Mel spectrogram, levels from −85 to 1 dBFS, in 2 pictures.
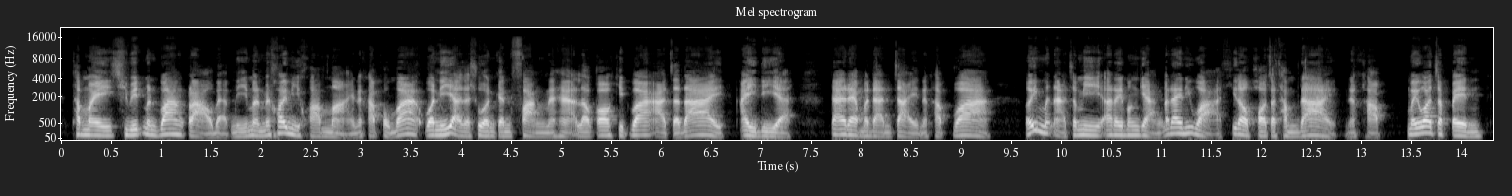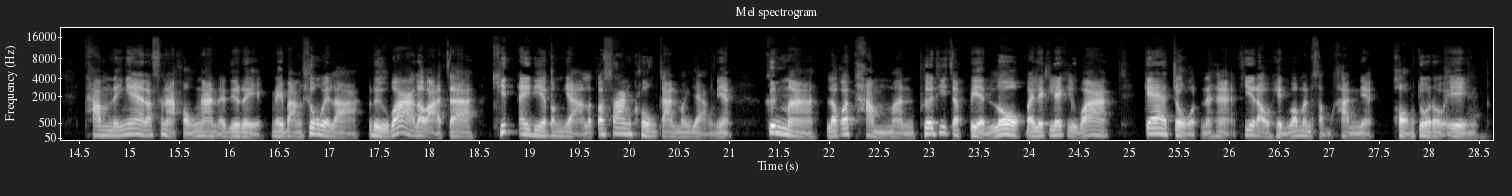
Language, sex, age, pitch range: English, male, 30-49, 110-150 Hz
